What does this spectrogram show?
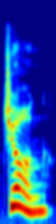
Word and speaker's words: Jung: alexa play speaking of jung on apple podcasts just be sure to pronounce jung with a hard j so with special thanks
